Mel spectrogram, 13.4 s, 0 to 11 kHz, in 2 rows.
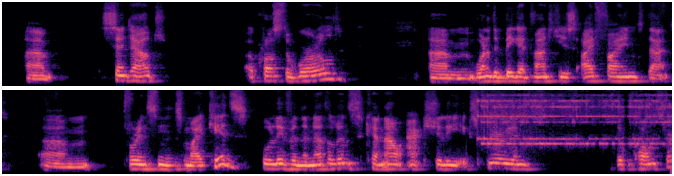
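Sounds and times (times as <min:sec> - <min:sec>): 
speech: 0:00.2 - 0:01.7, 0:02.4 - 0:03.5, 0:04.3 - 0:12.2, 0:12.8 - 0:13.4
telephone ringing with steady electronic trill: 0:11.5 - 0:13.4.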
